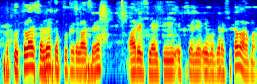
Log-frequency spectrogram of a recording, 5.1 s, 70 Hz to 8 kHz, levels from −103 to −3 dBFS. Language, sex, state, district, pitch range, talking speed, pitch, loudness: Rajasthani, male, Rajasthan, Churu, 135-175 Hz, 115 wpm, 140 Hz, -17 LUFS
